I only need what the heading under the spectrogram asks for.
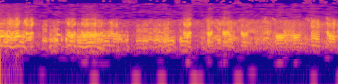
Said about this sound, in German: Der Vogel der Woche, die Saatgans.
